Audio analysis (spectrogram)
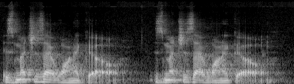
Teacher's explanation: here we have a final consonant cluster, the CH, and then we have a beginning vowel sound. So we're gonna connect them, we're gonna link them. · You have linking and you have this reduced speech of as becoming is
